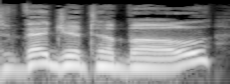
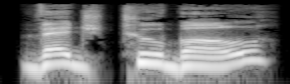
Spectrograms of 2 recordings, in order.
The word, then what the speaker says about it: vegetable: Oh, and pronunciation mistakes like saying vegetable as vegetable with all syllables when it's actually pronounced more like vegetable.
